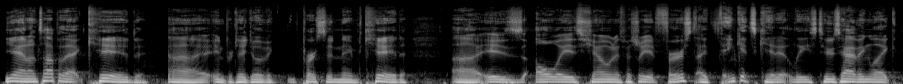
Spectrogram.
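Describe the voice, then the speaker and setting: A man's voice: fairly low pitch, fairly even intonation, normal speed, warm tone. A man on a podcast panel, chatting casually as part of a book club discussion.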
